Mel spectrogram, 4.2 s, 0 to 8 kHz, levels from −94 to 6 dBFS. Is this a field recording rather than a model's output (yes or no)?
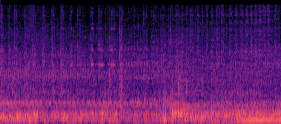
yes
